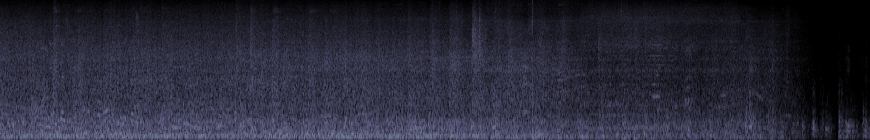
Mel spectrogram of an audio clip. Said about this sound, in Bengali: পরিবেশ সুরক্ষার জন্য এখানে ট্রেনও খুব আস্তে আস্তে চলে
